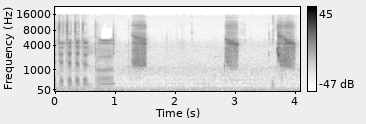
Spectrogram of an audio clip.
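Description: A man's wordless, croaky vocal exclamation in the first second, followed by three short hissing sounds.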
